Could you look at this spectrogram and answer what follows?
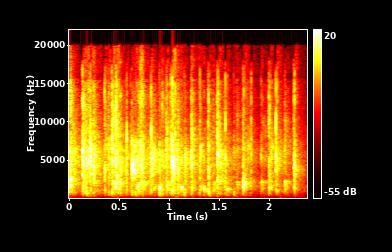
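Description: An audience at a 2021 results-report meeting claps loudly and steadily for a presenting professor, a dense burst of close hand claps lasting a couple of seconds with no voices.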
